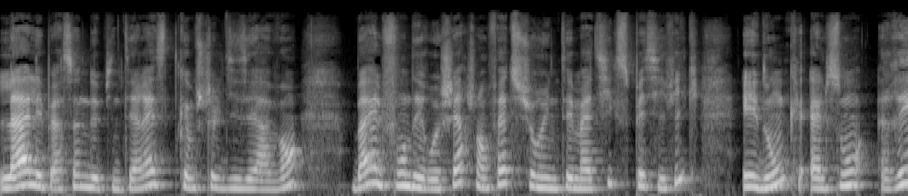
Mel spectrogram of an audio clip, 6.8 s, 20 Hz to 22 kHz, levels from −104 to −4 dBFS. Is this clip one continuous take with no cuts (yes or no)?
yes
